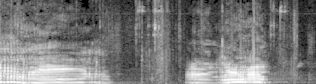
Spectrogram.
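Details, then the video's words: A camel in the desert gives two deep, rough, rumbling groans, the first about a second long, the second shorter and rising in force, with a quiet pause between. "Sunete de camila.Cum face camila?Ce sunete scoate camila?"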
